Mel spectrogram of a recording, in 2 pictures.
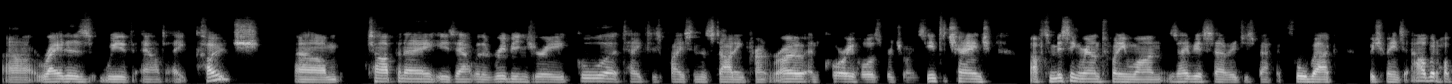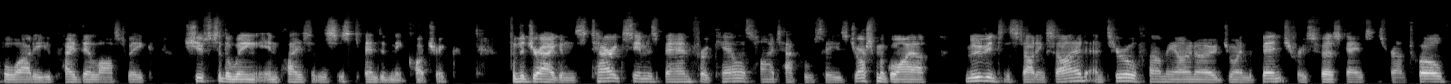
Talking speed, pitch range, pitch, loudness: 185 wpm, 115-130 Hz, 120 Hz, -19 LUFS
